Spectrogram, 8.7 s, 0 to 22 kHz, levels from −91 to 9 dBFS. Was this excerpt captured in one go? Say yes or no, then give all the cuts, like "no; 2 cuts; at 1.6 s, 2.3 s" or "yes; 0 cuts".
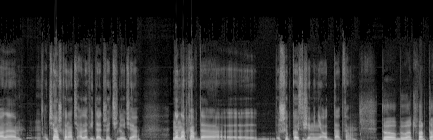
no; 3 cuts; at 1.5 s, 2.1 s, 6.1 s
